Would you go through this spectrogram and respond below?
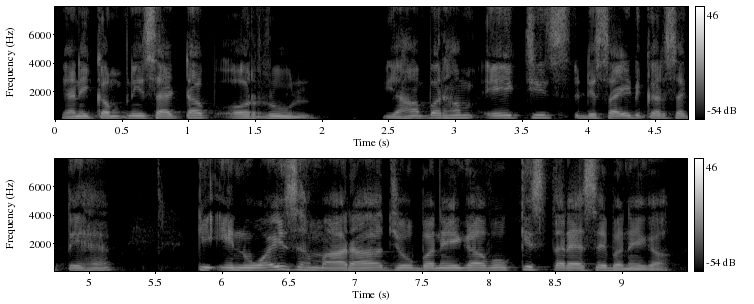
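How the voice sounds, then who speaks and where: Mellow-voiced Indian man giving software tutorial. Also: a little high. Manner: explanatory, instructional, mixes in English terms. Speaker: software demo presenter.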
